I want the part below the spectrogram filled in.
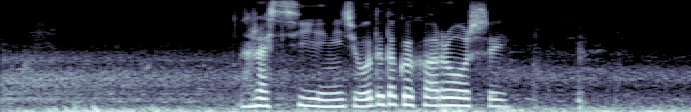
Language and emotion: Russian, positive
